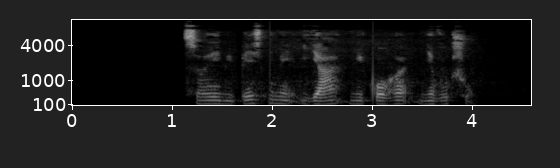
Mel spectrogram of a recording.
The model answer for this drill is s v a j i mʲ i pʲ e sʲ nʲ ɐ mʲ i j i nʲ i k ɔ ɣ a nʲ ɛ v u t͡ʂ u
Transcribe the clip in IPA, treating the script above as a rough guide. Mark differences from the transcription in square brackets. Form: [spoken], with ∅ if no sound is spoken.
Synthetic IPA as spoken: s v a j i mʲ i pʲ e sʲ nʲ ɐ mʲ i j [a] nʲ i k ɔ ɣ [ɐ] nʲ ɛ v u t͡ʂ u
